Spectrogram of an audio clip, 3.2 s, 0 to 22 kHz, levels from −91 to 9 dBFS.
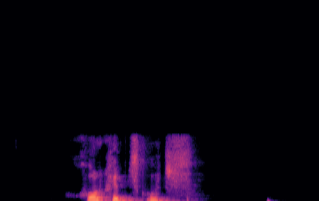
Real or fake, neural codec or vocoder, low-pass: fake; codec, 16 kHz, 6 kbps, DAC; 7.2 kHz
